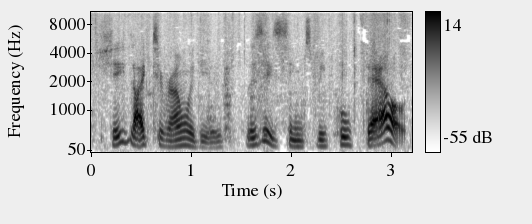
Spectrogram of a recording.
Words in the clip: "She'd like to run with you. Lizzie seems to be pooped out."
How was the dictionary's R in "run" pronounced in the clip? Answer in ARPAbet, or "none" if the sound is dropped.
R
